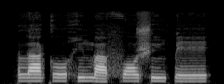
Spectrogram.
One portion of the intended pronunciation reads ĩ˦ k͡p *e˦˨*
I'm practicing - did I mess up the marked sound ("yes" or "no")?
yes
